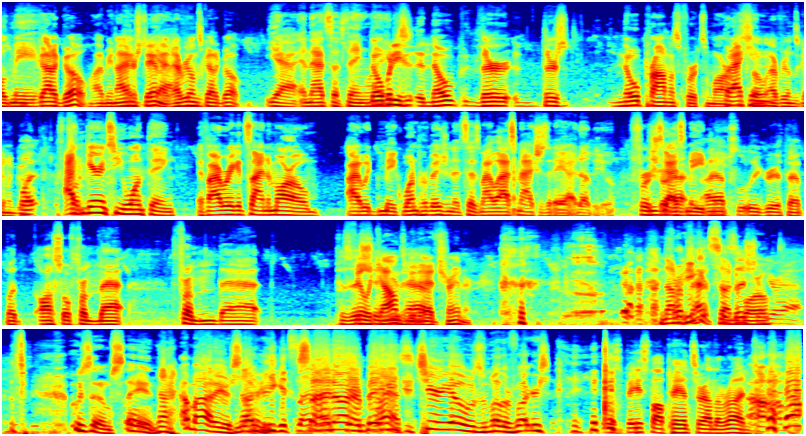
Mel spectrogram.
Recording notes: This week is a round table of sorts as we are joined by several members of the AIW roster as they drink some beers and record at the AIW Memorial Day cookout.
